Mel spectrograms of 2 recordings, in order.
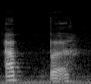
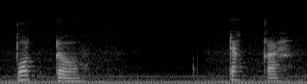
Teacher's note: Now you notice in each of these words there's a consonant in the middle that's kind of lengthened and kind of just held out for a little bit.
